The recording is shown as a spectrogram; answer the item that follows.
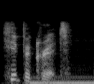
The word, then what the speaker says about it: hypocrite: now this word here instead of pronouncing an it at the very end this is it hypocrite hypocrite hypoc hypocrite one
